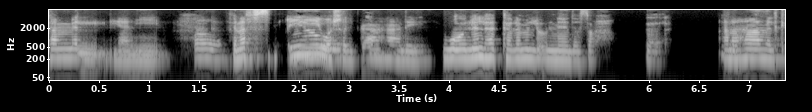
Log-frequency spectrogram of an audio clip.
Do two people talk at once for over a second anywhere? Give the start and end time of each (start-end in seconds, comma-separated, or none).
none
